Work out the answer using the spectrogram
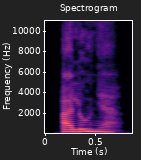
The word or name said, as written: Alunya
